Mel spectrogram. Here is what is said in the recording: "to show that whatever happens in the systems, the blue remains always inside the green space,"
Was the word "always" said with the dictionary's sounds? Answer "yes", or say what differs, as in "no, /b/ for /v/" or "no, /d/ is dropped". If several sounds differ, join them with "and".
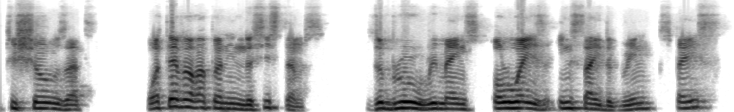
yes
